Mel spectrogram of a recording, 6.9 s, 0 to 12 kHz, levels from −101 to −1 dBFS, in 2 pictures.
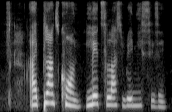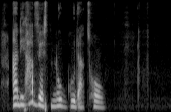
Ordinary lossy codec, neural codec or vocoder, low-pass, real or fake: none; codec, 24 kHz, 6 kbps, HILCodec; none; fake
